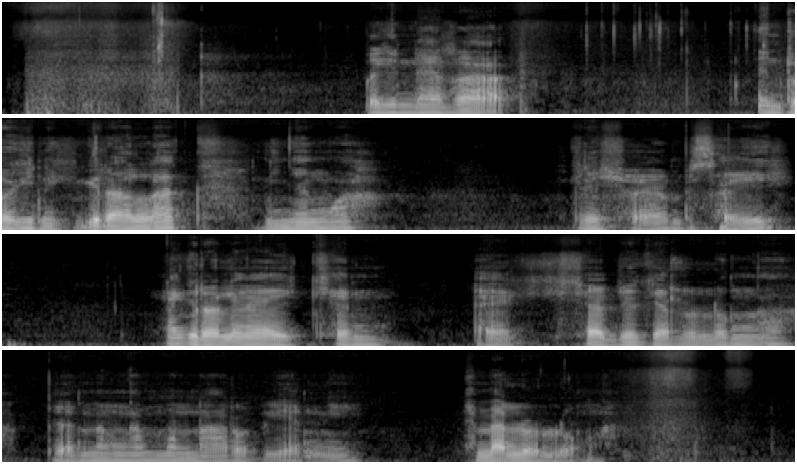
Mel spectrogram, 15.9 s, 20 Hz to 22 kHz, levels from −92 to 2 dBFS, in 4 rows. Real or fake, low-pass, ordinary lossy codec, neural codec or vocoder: fake; none; none; vocoder, 44.1 kHz, 128 mel bands, Pupu-Vocoder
